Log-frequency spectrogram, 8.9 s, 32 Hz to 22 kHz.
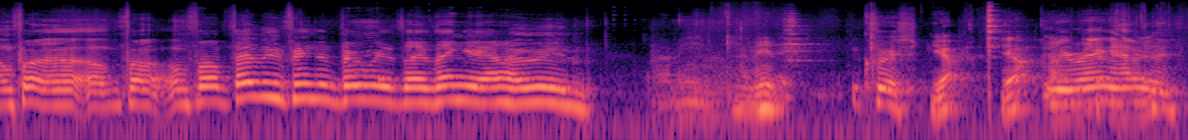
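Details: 32-year-old man born with cerebral palsy, dependent on 24-hour care, with slurred speech that worsens when tired: dysarthria (cerebral palsy)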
